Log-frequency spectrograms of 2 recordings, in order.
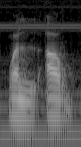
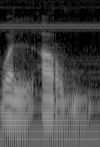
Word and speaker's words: والأرض: Wal-ard is incorrect. It's wal-ard. So you hear this sound at the end, the stretching or the lengthening of the consonant of Dad.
